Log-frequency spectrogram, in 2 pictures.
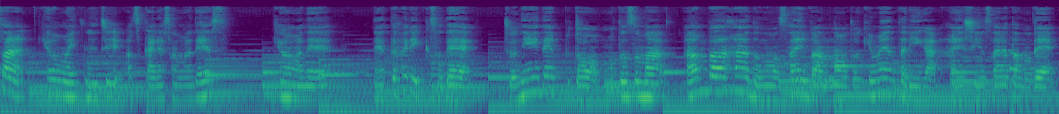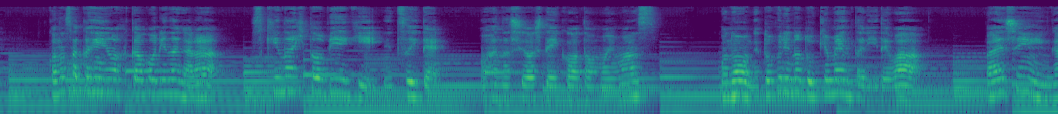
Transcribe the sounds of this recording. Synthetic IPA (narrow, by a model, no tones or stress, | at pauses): sãŋkʲo̞ːmait͡ɕiɲ̟it͡ɕiʔot͡sɨ̥kaɾe̞samad̪e̞sɨ̥ | kʲo̞ːβane̞ | ne̞t̪ːo̞ɸɯ̟ɾʲikːɯ̟̥sɨd̪e̞ | d͡ʑo̞ɲ̟iːd̪e̞pːɯ̟̥t̪o̞mo̞t̪o̞zɨmaãmbaːhaːd̪o̞no̞saibãnːo̞d̪o̞kʲɯmẽ̞nt̪aɾʲiːɡahaiɕĩɰ̃saɾe̞t̪ano̞d̪e̞ | ko̞no̞sakɯ̟çʲĩɰ̃o̞ɸɯ̟̥kabo̞ɾʲinaɡaɾa | sɨ̥kʲinaçi̥t̪o̞bʲiːkʲiɲ̟it͡sɨit̪e̞ | o̞ɦanaɕio̞ɕi̥t̪e̞iko̞ːt̪o̞ːmo̞imasɨ̥ | ko̞no̞ne̞t̪ːo̞ɸɯ̟ɾʲino̞d̪o̞kʲɯmẽ̞nt̪aɾʲiːd̪e̞β̞a | baiɕĩɰ̃ĩŋɡ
